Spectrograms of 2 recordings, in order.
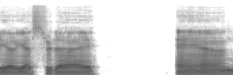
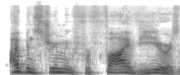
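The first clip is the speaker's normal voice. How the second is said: mock boast in a higher voice; imitated bragging; 6 semitones higher than usual. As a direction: mimic a streamer showing off. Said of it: "he's bragging, and he's like".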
